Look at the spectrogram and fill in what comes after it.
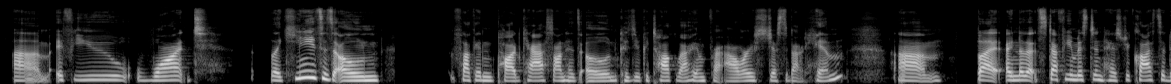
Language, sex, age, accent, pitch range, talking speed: English, female, 20-39, American, 175-220 Hz, 190 wpm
